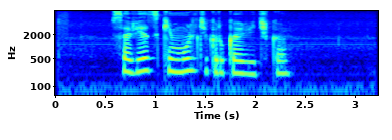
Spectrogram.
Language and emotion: Russian, neutral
